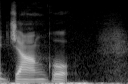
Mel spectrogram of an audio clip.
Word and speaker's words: Django: Commands of एन ए जंगो। डी इज अ silent over here.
